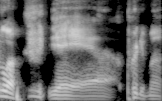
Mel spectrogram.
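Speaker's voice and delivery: put-on strong Southern accent. Agreeing with a friend about Southern life, strong Southern accent. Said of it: "Said in the most Southern way possible".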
